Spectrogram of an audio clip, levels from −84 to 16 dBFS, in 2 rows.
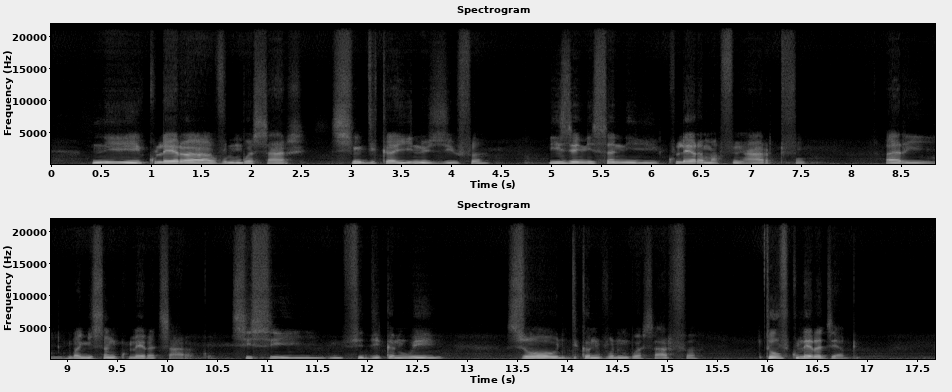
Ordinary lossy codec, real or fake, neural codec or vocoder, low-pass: none; fake; autoencoder, 48 kHz, 32 numbers a frame, DAC-VAE, trained on Japanese speech; none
